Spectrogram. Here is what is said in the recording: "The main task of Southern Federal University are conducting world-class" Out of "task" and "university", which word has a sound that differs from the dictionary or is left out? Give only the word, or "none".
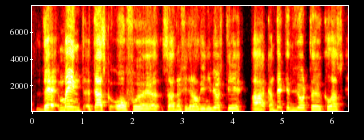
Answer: none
